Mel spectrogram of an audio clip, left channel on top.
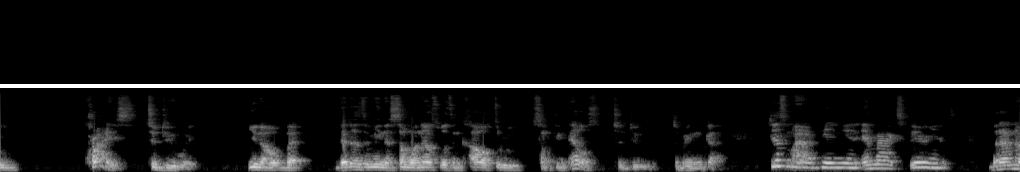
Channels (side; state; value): left; silent; digital silence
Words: Christ to do it, but that doesn't mean that someone else wasn't called through something else to bring God. Just my opinion and my experience, but I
